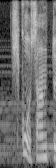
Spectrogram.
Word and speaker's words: 英彦山: 英雄の英に山彦海彦の彦という字を書いて彦さんと読むんですけども彦さん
